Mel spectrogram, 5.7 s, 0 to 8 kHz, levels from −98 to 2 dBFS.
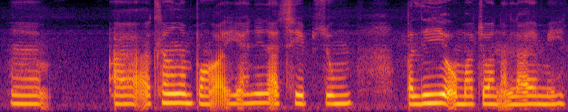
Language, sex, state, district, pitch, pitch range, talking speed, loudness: Mizo, female, Mizoram, Aizawl, 225 Hz, 220-240 Hz, 200 wpm, -16 LUFS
